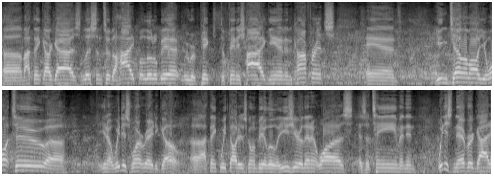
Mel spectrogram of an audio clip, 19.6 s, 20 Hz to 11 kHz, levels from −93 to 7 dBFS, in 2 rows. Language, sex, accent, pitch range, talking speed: English, male, American, 130-155 Hz, 195 wpm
